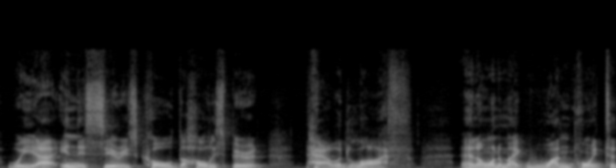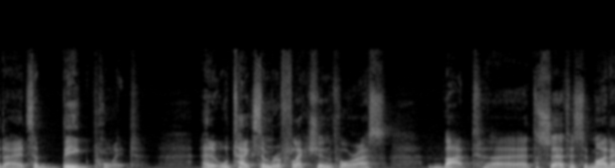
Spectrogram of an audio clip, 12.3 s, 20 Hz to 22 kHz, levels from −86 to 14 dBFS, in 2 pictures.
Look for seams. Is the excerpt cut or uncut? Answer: uncut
